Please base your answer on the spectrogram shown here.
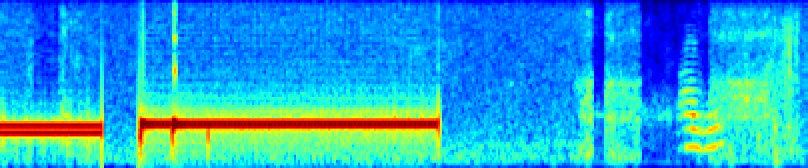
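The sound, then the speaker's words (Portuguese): A steady telephone line tone plays while a bank call is being transferred. A short mid-pitched tone is followed by a brief gap and then a longer sustained tone of about two seconds, after which only faint scattered sounds remain. “Por favor, permaneça em linha. Para vocês também. Transferência.”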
